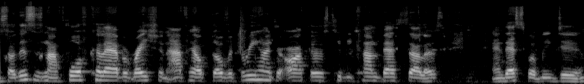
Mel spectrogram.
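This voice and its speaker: Bright and sharp in tone, a woman of medium pitch speaks in an animated way. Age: 60s. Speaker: author and grief coach. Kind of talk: round table self-introduction.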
